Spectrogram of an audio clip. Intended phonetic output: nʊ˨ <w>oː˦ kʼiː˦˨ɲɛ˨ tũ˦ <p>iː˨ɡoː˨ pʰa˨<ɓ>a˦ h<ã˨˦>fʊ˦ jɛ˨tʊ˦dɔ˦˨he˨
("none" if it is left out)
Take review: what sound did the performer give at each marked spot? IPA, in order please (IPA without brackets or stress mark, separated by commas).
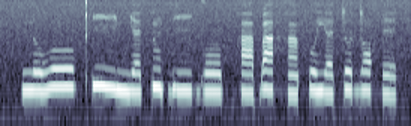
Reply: w, ɓ, ɓ, ã˨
